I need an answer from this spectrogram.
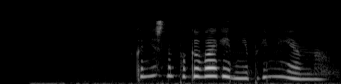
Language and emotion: Russian, positive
